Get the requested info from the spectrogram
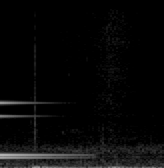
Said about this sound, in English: I really should mute these notifications while I'm recording, huh?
